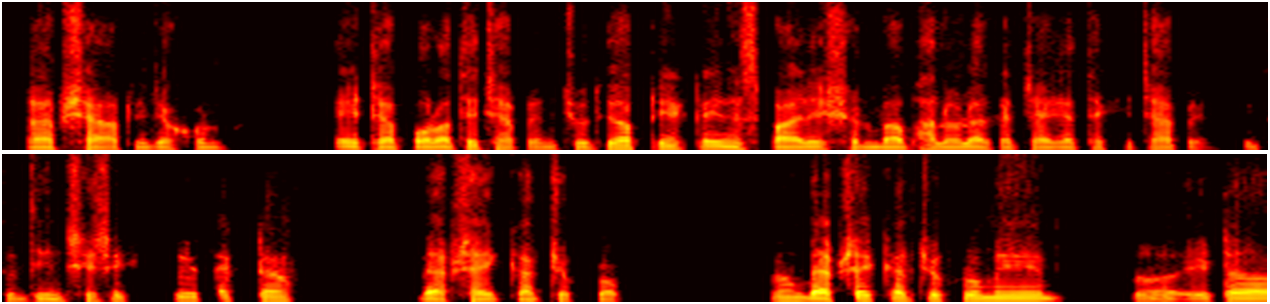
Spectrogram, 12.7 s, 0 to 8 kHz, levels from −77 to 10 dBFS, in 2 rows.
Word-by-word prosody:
ব্যবসা 105 0 +3
আপনি 105 - -9
যখন, 110 0 -6 0.7
এটা 110 +1 +1
পড়াতে 105 +4 +4
চাপেন 95 -4 -4
যদিও 105 +7 0
আপনি 135 +2 -10
একটা 130 - -3
inspiration 100 -1 +1
বা 105 - +4
ভালো 100 -1 0
লাগার 100 0 -2
জায়গা 100 0 -1
থেকে - - -10
যাবেন - - -4
কিন্তু - - -11
দিন 110 -1 0
শেষে 120 +5 -3
কিন্তু 175 0 -16
এটা 160 - -12
একটা 155 0 -1 0.8
ব্যবসায়িক - - +3
কার্যক্রম, - - -2 0.8
এবং 160 +2 -1
ব্যবসায়িক 145 +5 +6
কার্যক্রমে 140 0 +3 0.6
ব - - -39 0.4
এটা 135 - +3
110 Hz, 135 wpm, -23 LUFS, 100-140 Hz, 0.8 s, ব্যবসায়িক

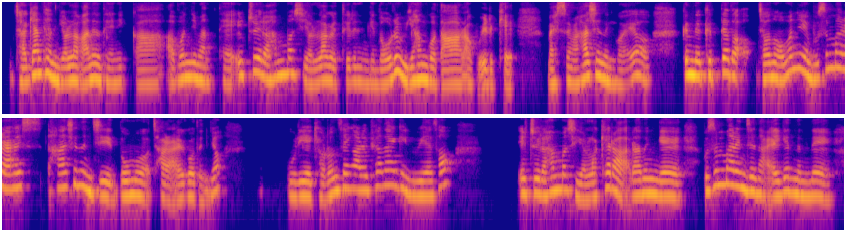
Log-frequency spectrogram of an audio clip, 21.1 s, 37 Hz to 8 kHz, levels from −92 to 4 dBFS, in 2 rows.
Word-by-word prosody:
자기한테는 220 +4 +3
연락 185 +1 +2
안 170 +4 +3
해도 205 -1 +3
되니까 170 -2 -7
아버님한테 190 -5 -1
1 230 +1 -3
주일에 265 -3 +2
1 225 +5 +2
번씩 255 -7 -2
연락을 175 +2 -1
드리는게 170 -2 -7
너를 180 - +2
위한거다."라고 175 -4 +1
이렇게 - - -3 0.4
말씀을 165 +2 -1
하시는 215 -1 +3
거예요. 190 +6 -4 0.4
근데 245 -2 +9
그때도 240 +1 +2 0.3
저는 210 +1 +2
어머님이 285 - +1
무슨 210 +11 -1
말을 345 -2 0
할스 290 +2 -1
하시는지 260 - -1
너무 195 -1 +1
잘 180 - -4
알거든요. 180 +8 -3 0.8
"우리의 190 0 0
결혼생활을 250 +8 -1
편하기 295 -7 -4
위해서 195 - -2 0.8
1 220 0 -1
주일에 220 -2 +2
1 240 +5 +1
번씩 255 -8 -3
연락해라."라는 205 +2 +1
게 190 -2 +1 0.2
무슨 300 +8 -1
말인지는 280 -10 +2
알겠는데 195 -3 -1
205 Hz, 325 characters per minute, -22 LUFS, 180-250 Hz, 0.8 s, 근데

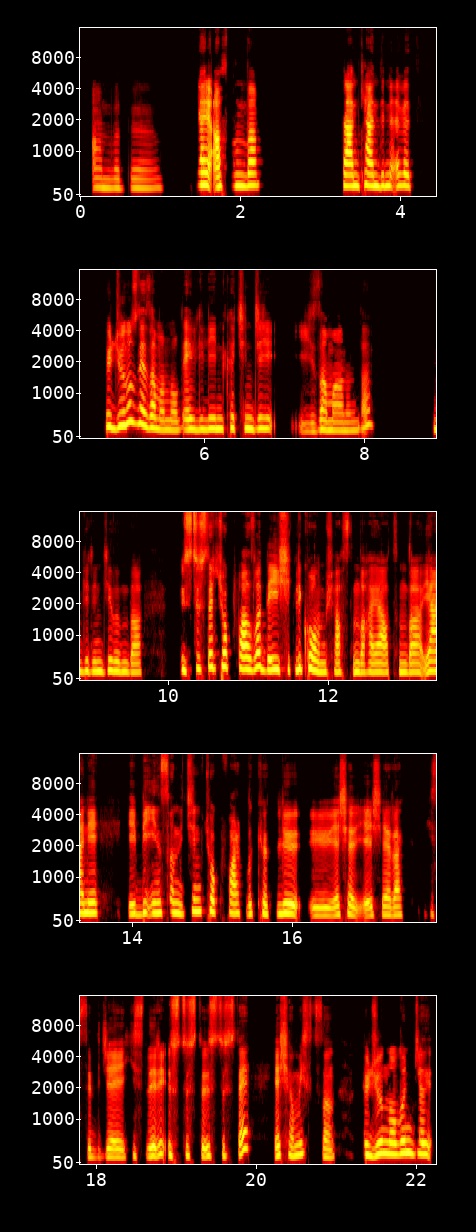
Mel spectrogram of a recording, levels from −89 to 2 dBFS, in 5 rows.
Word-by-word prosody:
Anladım. 200 -1 -10 0.4
Yani, 270 -2 +7
aslında 245 +3 +2 1.0
Sen 245 0 +6
kendini 245 -1 +2
Evet, 240 -1 -2 0.6
çocuğunuz 290 +8 +3
ne 315 -4 +3
zaman 210 -5 -1
oldu? 200 +2 -5
Evliliğin 220 +1 0
kaçıncı 235 -1 -2 0.3
y 170 +1 -12
zamanında? 195 - -4 0.8
1. 215 0 -2
yılında. 205 -2 -2 0.5
Üst 240 +2 +2
üste 300 +3 +2
çok 310 +1 +2
fazla 260 0 +5
değişiklik 250 +2 +3
olmuş 200 -6 +3
aslında 195 0 -2
hayatında. 195 0 0
Yani, 220 +2 +3 0.4
iii, 200 -2 -1
bir 230 - 0
insan 225 +1 0
için 255 +6 0
çok 250 -2 -1
farklı, 210 -2 -2
köklü, 205 0 +2
üüü, 165 0 -2
yaşa 190 +3 -1
yaşayarak 180 +1 -2 0.3
hissedeceği 175 -1 -3
hisleri 200 +4 0
üst 220 -1 -2
üste, 200 -2 -2
üst 200 +1 -4
üste 270 - 0 0.3
yaşamışsın. 205 -4 -2 0.4
Çocuğun 235 +4 +4
olunca 250 0 +3
215 Hz, 120 wpm, -24 LUFS, 195-245 Hz, 1.0 s, Yani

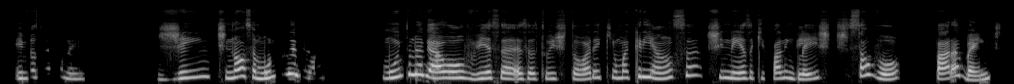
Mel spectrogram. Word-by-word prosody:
E 280 - -1
você 330 +6 -8
também. 255 -5 -8 0.7
Gente, 290 +9 -3
nossa, 340 +2 +3
muito 295 +7 +3
legal, 400 - 0 0.6
muito 325 +10 +1
legal 330 -11 +6
ouvir 290 -3 +3
essa 290 -1 +1
essa 255 0 +1
tua 260 +1 -6
história, 255 +3 -3
que 310 - -9
uma 305 0 -1
criança 335 +2 0 0.2
chinesa, 290 -2 0
que 275 - -12
fala 270 +3 0
inglês 265 +2 -1
te - - -15
salvou, 290 - +1 0.3
parabéns. 255 - +1
290 Hz, 140 wpm, -23 LUFS, 265-325 Hz, 0.7 s, legal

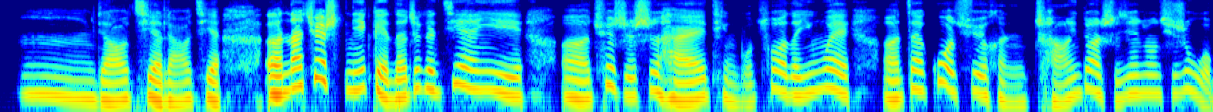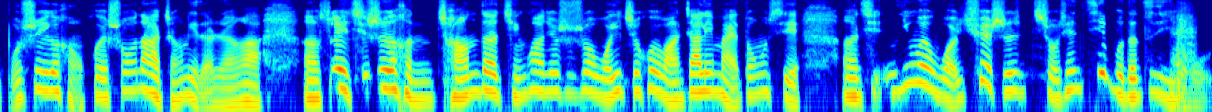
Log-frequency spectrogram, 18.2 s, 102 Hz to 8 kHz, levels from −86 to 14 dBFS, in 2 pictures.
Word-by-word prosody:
嗯， 200 -4 -4
了 165 0 +1
解， 175 0 +3
了 160 +1 -1
解。 170 -2 0 0.3
呃， 210 0 +9
那 270 +5 +7
确 365 +6 +5
实 - - +2
你 245 +2 0
给 235 -8 +4
的 180 +2 +3
这 270 - -2
个 260 -1 +3
建 255 0 0
议， 205 -5 +1 0.3
呃， 180 -2 +1
确 295 - -2
实 205 -8 -2
是 230 +5 0
还 175 -1 +3
挺 185 -4 -8
不 145 0 -10
错 235 - -2
的。 200 -1 +1
因 225 +4 -3
为， 240 -7 +2 0.2
呃， 175 -1 +1
在 245 +7 0
过 300 +2 0
去 225 -1 -3
很 145 -7 -8
长 155 +2 -4
一 200 - -4
段 245 0 0
时 175 -5 -6
间 215 +3 -3
中， 220 0 -6
其 215 +1 -8
实 245 - -5
我 230 - -4
不 170 - -8
是 260 - -3
一 245 - +2
个 240 - +3
很 230 - -8
会 190 -2 -3
收 240 +5 -4
纳 245 -4 +4
整 165 +4 -5
理 185 - -2
的 125 -5 -5
人 135 +1 -4
啊。 155 -2 +1 0.3
呃， 180 - +2
所 275 - 0
以 270 - +9
其 220 - -6
实 260 +2 +6
很 170 -8 -2
常 185 +5 +1
的 235 -2 +6
情 195 -1 -6
况 240 +1 -1
就 235 0 -2
是 215 - -10
说 230 +2 -2
我 190 -3 0
一 220 - 0
直 235 +1 -3
会 255 +1 +1
往 165 -7 +2
家 230 0 +6
里 235 - +2
买 200 -6 -1
东 210 +3 -7
西， 165 -7 -3 0.3
呃， 195 0 +2
其 185 - -8
因 300 +6 -4
为 320 -2 +4
我 195 - 0
确 305 - -1
实 230 0 -1
首 185 -4 -3
先 255 +1 -3
记 475 - +3
不 210 - -1
得 190 -1 +3
自 190 +5 -11
己 195 - -5
有 70 - -6
210 Hz, 305 characters per minute, -22 LUFS, 180-240 Hz, 0.3 s, 呃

